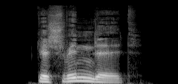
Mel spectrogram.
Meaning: past participle of schwindeln
- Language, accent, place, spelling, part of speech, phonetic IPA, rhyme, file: German, Germany, Berlin, geschwindelt, verb, [ɡəˈʃvɪndl̩t], -ɪndl̩t, De-geschwindelt.ogg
